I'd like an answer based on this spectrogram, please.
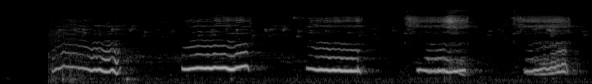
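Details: Holland Lop rabbit, a female with a short flat face, snoring in her sleep while being cuddled: five whistled, wavering nasal tones, each under a second long and separated by short pauses, some rising at the end like a squeak.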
